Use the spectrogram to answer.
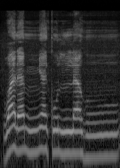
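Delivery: ইয়াকুল্লাহু with হু held one alif long. Shown as a demonstration. Teacher showing the elongated হু, slowly. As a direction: stretch the হু in ইয়াকুল্লাহু. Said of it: "হু কিন্তু এক আলিফ টানবেন".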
